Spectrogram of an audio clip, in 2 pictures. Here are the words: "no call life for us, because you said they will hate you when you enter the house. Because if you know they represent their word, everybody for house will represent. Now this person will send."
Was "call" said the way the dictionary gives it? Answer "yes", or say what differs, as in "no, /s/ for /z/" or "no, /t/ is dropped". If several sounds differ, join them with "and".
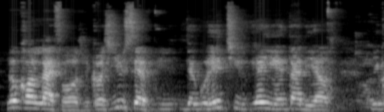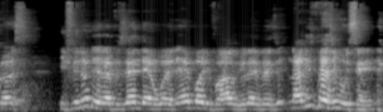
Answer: no, /n/ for /l/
